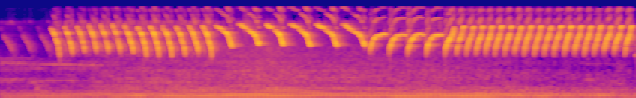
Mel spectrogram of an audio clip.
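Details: Belgian canary training song starting after a quiet half second: rapid clipped falling notes, slower swooping phrases midway, then a fast even trill resumes, over a soft low background hum.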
